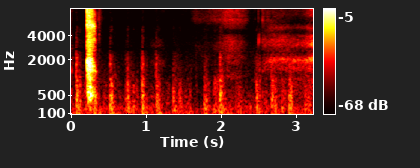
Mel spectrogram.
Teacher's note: So the K sound, that is an unvoiced velar plosive. Unvoiced meaning that the vocal cords don't vibrate to make the sound.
